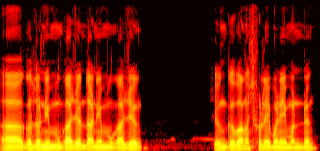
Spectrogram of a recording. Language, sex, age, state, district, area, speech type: Bodo, male, 60+, Assam, Baksa, rural, spontaneous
